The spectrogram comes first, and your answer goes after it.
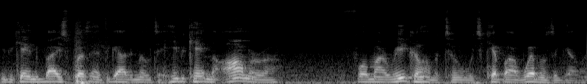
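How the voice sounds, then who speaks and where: A man's medium-pitched voice at a very fast pace, with vocal fry, a dark, mellow tone, ordinary pitch variation and big swings in loudness. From US South, central Florida. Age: 60s. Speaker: military veteran. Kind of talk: casual chat, life story.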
